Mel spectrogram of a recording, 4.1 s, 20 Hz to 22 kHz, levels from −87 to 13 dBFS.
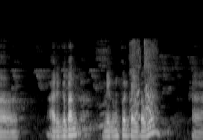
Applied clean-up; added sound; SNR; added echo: classical method WPE with log-MMSE.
